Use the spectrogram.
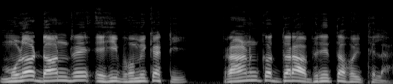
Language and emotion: Odia, neutral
